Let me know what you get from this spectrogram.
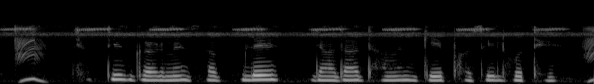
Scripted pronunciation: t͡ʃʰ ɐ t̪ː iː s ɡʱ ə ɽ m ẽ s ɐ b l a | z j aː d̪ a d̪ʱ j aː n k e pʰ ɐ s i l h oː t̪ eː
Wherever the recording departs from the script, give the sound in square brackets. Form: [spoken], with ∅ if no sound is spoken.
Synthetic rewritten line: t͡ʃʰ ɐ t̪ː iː s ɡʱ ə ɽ m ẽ s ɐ b l [e] | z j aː d̪ a d̪ʱ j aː n k e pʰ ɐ s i l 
